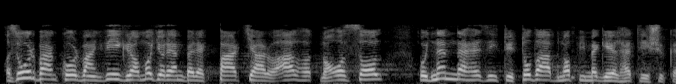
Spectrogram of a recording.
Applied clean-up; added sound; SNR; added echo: none; none; none; none.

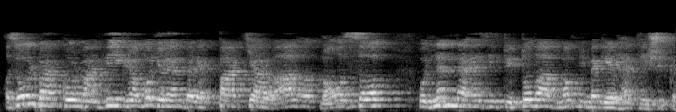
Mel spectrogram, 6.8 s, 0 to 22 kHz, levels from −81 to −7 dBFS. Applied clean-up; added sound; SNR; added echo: none; none; none; reverberation time 0.7 s.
